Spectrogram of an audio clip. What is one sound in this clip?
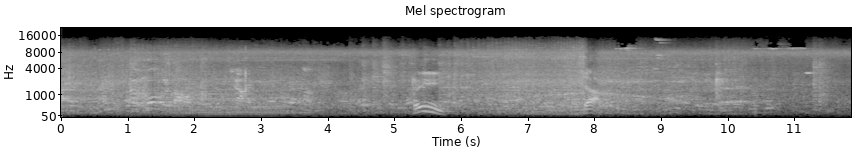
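People chatter in a large echoing hall.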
